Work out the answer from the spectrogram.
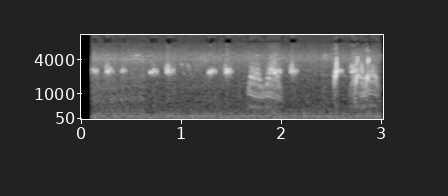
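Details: Female common quail calling: a run of short, high clipped notes repeated about three times a second, broken by a couple of rougher, harsh raspy bursts.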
